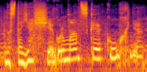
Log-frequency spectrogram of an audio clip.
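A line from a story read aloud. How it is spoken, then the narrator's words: Breathy exhale. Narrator (Russian): выдохнул я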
